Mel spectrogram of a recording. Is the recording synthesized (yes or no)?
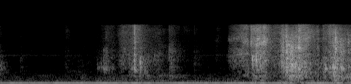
yes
